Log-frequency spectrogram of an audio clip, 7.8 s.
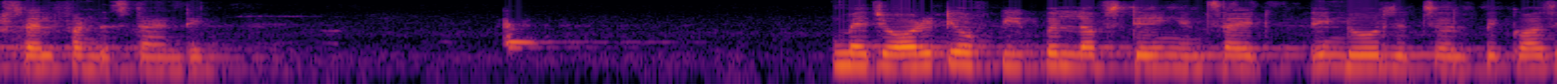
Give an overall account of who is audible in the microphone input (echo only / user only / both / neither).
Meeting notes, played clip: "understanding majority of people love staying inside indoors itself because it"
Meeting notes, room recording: echo only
